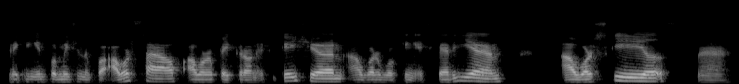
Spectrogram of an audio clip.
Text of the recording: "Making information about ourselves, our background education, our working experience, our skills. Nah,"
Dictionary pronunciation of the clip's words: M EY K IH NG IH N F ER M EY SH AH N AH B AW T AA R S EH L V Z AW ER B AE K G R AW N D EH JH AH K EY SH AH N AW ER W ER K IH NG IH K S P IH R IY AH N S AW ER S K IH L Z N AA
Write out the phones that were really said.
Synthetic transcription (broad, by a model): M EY K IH NG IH N F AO M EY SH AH N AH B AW T AA R S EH L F AW ER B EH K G R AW N EH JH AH K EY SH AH N AW ER W ER K IH NG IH K S P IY R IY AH N S AW ER S K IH L S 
